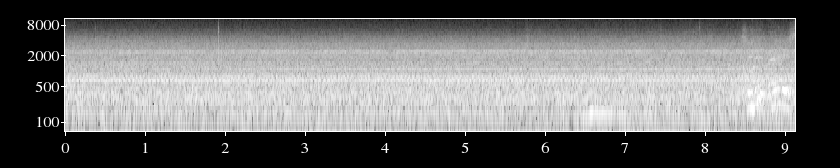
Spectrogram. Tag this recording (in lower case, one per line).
speech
